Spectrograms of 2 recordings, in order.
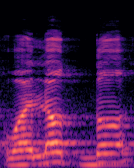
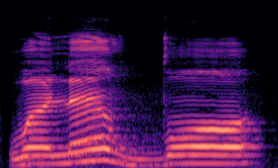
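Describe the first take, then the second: First: The L sound is heavy and thick. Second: The L sound is light and thin. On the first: The speaker calls it wrong. "Jangan ... Salah" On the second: The speaker calls it right. "Yang betul"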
